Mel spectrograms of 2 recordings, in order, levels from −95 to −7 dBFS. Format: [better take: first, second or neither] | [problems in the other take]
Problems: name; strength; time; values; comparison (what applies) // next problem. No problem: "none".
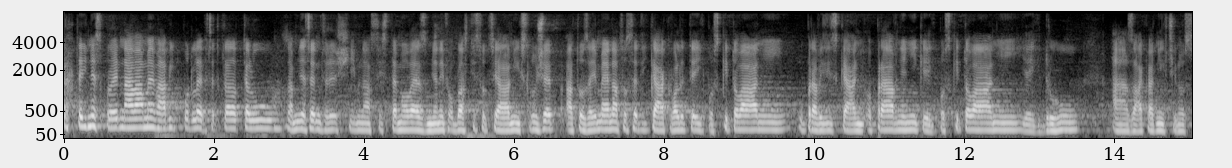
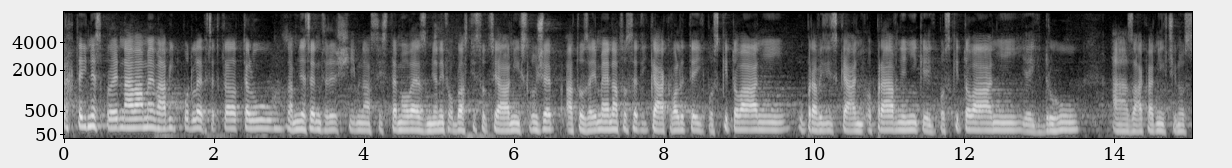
second | room echo; dies away in 1.9 s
